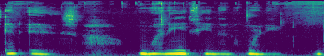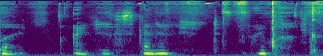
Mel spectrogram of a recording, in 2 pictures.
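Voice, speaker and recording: A woman's voice: medium pitch, little pitch movement, slow pace, mellow, a little hiss or hum, poor audio. A woman in her twenties whispering a late-night vlog check-in, chatty and loose, her speech a little off from a retainer. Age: 20s. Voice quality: slightly off speech from a dental retainer. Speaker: book vlogger.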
